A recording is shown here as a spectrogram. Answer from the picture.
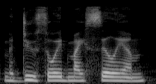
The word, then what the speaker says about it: Medusoid mycelium: Metasoid mycelium. – No, I forget. – I know. The children thought of... Medusoid. Wow, we're over halfway through the book, and I finally said it right. Medusoid mycelium. Does that sound right? – Yeah.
